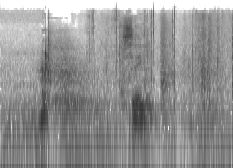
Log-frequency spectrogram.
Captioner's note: lock clicks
